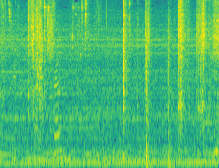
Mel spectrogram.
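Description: Café counter sounds: a steady low machine hum, with several sharp clicks and clinks in the second half and brief background voices.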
